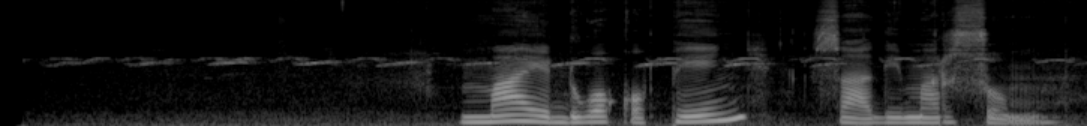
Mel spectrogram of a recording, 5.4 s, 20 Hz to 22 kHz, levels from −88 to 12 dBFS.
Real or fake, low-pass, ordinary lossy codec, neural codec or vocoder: real; none; none; none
